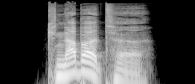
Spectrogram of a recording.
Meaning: inflection of knabbern: 1. first/third-person singular preterite 2. first/third-person singular subjunctive II
- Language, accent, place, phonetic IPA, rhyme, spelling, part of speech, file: German, Germany, Berlin, [ˈknabɐtə], -abɐtə, knabberte, verb, De-knabberte.ogg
